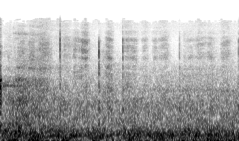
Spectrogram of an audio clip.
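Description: Chalk scratching and tapping on a chalkboard as words are written, a quick run of short strokes.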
